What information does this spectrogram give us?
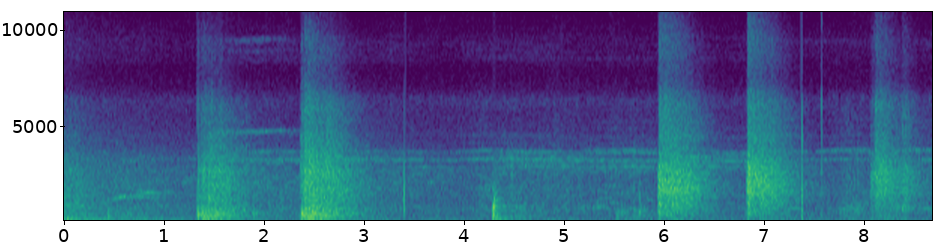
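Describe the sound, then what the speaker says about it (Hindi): Firecrackers set off by children during the Diwali season burst in a string of sharp, loud cracks, some close together, each with a brief decaying tail. "आजकल बच्चे पटाखे जला रहे हैं।"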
